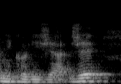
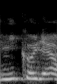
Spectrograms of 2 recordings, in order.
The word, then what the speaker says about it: Nicolia: Ah, ouais, c'est une bonne question, Nicolija. Moi, j'ai beaucoup Nicolia, aimé, mais tu dis c'est Nicolia on prononce. Nicolia. Ouais. Ah ouais, Iji, moi je faisais Ija. Nicolia, merci pour la précision.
